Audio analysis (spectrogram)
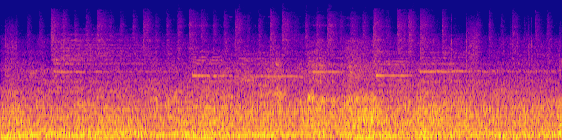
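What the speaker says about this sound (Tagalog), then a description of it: "Sobrang traffic." Heavy traffic near a mega mall heard from a motorcycle, a loud continuous wash of engines and road noise with a faint beeping tone throughout.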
